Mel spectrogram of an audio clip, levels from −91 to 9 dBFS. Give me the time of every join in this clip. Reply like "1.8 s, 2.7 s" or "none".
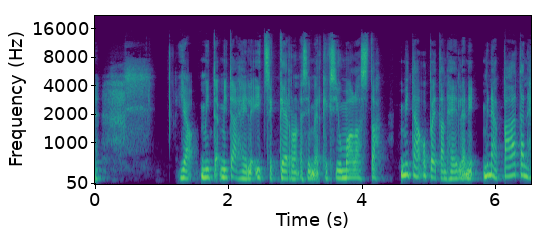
1.5 s, 4.4 s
